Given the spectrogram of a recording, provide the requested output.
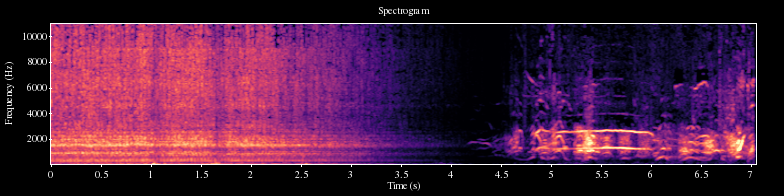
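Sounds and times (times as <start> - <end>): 
steady motor drone: 0.0 - 4.1
tethered sled huskies barking, yipping and howling: 4.3 - 7.0.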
